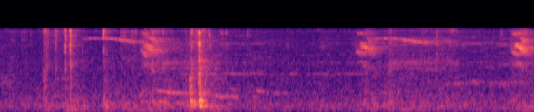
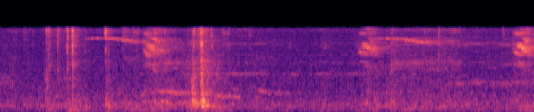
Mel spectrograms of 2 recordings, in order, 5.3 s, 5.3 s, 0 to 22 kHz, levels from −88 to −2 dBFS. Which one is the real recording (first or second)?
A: first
